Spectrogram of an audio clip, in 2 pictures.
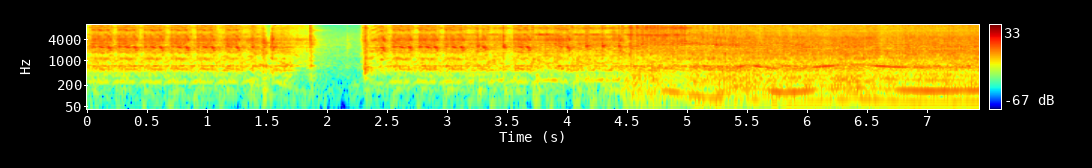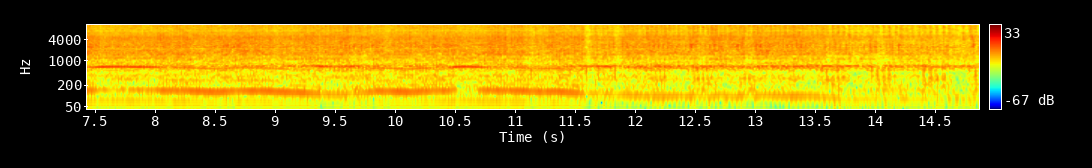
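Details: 2001 Honda CH80 scooter with a small vacuum leak somewhere, needing starter fluid to start: it cranks, catches after a few seconds, then runs with a wavering, hunting note that won't settle. Leak location unknown.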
